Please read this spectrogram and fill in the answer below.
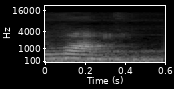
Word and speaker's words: umami: And the 5th one is called umami. U-M-A-M-I. That's how it's spelled.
